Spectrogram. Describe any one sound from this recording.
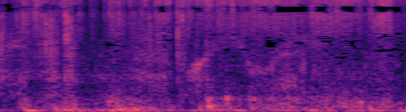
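Beads clack softly against each other.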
